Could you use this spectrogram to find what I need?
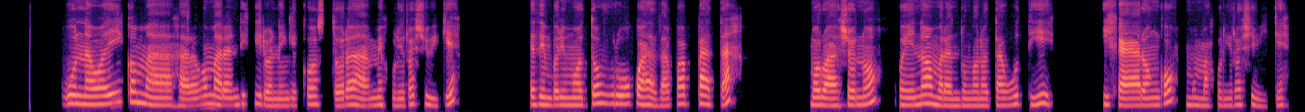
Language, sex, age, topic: Oshiwambo, female, 36-49, finance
